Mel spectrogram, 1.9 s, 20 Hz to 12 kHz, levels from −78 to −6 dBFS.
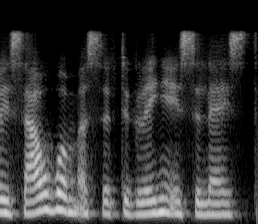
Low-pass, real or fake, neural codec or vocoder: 7.2 kHz; fake; codec, 16 kHz, 0.3 kbps, FocalCodec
